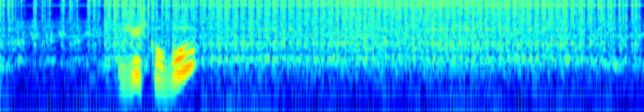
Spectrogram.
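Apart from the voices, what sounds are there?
sewing machine stitching in reverse along a hem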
